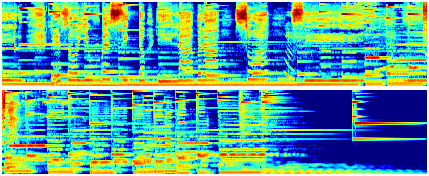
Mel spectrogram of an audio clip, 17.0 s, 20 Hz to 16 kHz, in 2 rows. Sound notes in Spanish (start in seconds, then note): 8.6 Sonido de beso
